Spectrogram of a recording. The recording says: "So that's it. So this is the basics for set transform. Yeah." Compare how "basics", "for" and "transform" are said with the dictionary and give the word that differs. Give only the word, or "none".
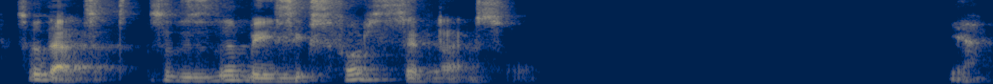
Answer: transform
